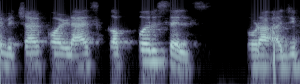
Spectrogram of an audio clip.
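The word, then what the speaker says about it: Kupffer: Cells present होते हैं which are called as Kapoor sales. थोड़ा अजीब प्रोनाउंसिएशन है बट ये साइंटिस्ट का नाम है, अगेन कपर सेल्स।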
